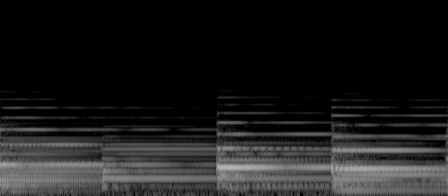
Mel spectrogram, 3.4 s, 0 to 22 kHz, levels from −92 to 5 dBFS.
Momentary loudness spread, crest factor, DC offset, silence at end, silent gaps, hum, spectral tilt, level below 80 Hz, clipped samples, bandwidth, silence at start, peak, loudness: 16 LU; 14 dB; under 0.1%; 0 s; none; none; -8.5 dB/octave; -62 dBFS; under 0.1%; 3.5 kHz; 0 s; -22 dBFS; -36 LUFS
